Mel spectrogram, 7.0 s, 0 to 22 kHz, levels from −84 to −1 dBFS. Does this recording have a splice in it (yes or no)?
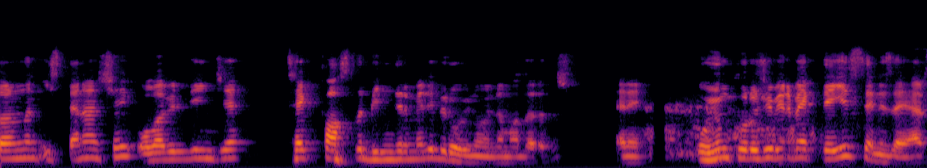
no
